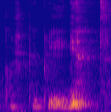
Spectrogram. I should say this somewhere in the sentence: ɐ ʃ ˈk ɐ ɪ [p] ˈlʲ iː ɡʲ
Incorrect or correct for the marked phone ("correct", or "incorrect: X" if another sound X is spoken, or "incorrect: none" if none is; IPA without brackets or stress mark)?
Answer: correct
